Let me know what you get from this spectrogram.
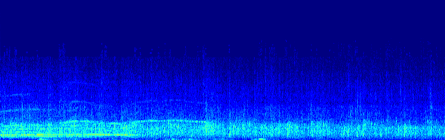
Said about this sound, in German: Also give him a big hand, macht einen Applaus für ihn. Danke.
